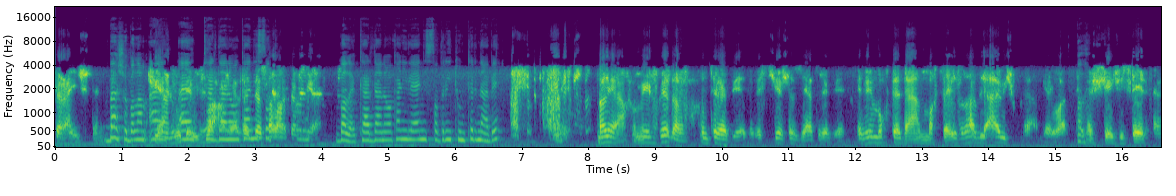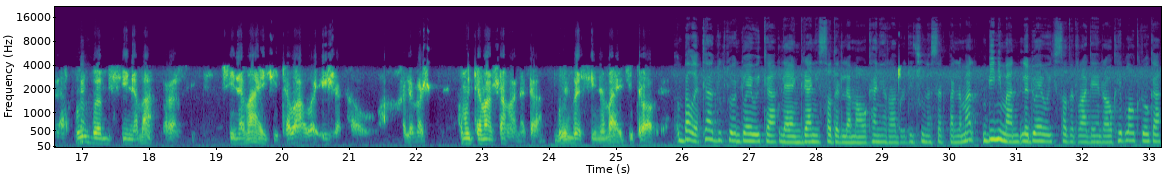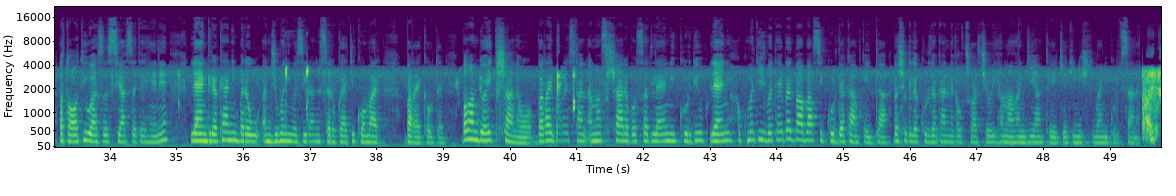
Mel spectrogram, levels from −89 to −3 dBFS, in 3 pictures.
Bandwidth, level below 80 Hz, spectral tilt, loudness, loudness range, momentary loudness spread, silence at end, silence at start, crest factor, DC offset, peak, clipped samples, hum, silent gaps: 16 kHz; -52 dBFS; -4 dB/octave; -19 LUFS; 8 LU; 15 LU; 0 s; 0 s; 20 dB; under 0.1%; 0 dBFS; under 0.1%; none; none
